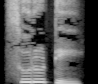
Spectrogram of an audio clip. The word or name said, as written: ಸುರುಟಿ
